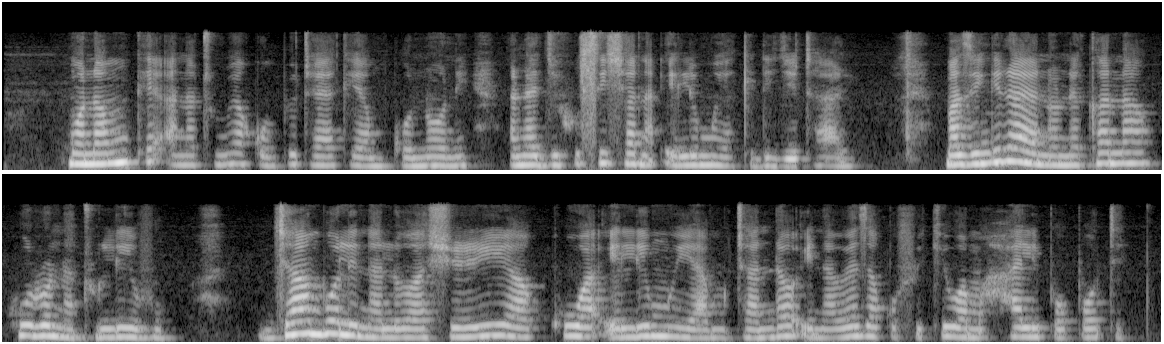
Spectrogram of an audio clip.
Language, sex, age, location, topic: Swahili, female, 18-24, Nairobi, education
